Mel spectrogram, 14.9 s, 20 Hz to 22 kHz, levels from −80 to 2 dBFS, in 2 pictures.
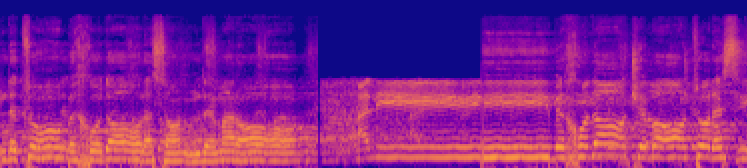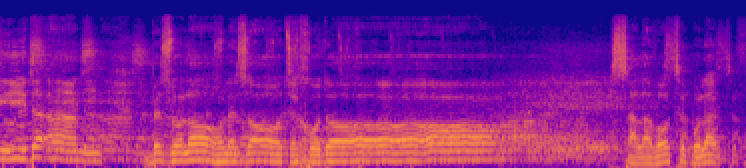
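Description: At 3.17 s there is a gap of about 20 ms, and from there to 4.82 s the audio turns dull and boxy, with nothing above 3.8 kHz, the level down by roughly 5 dB, and a new noise floor about 45 dB below the signal. The sound then returns to full bandwidth. The cause is likely an input switched to a poorer device: capture briefly moved to a narrower-band microphone or headset call profile with its own tone, gain and noise.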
